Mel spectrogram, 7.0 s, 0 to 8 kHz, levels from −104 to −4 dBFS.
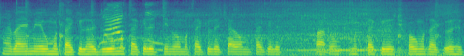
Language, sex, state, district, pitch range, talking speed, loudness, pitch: Bajjika, male, Bihar, Vaishali, 125-135 Hz, 215 wpm, -17 LUFS, 130 Hz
